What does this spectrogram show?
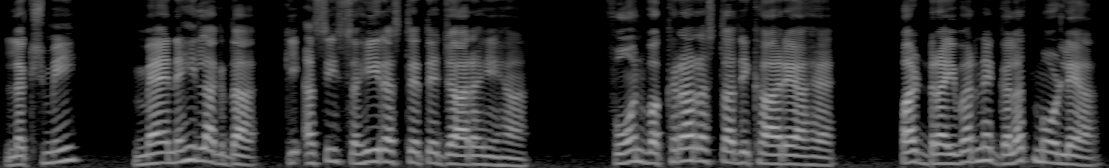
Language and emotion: Punjabi, fearful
